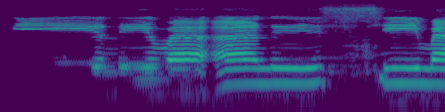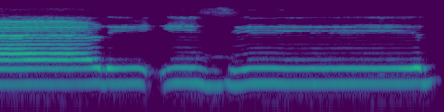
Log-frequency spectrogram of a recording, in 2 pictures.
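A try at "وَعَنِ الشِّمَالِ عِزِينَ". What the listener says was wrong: Hanya tafasyinya pada shin tadi ya. Wa anish wa shimali izin.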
